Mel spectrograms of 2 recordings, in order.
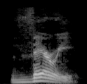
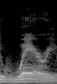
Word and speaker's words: very: is always soft uh for example let's look at this word very very we never say wary we always say very it's it's the word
